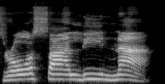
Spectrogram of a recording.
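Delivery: "Rosalina" slowly in four beats, RO-SA-LI-NA; four syllables. Shown as a demonstration. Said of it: "The four syllables".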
